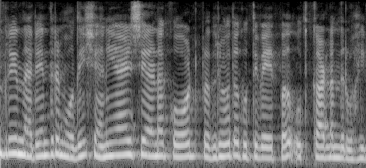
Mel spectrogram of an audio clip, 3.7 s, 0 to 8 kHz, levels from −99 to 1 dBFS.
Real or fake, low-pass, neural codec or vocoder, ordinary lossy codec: fake; none; codec, 16 kHz, 4 kbps, FunCodec, trained on Chinese and English, 50 frames a second; none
